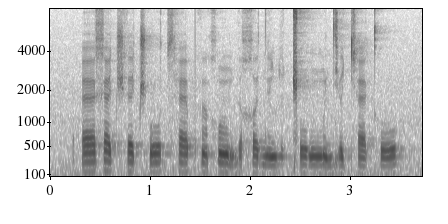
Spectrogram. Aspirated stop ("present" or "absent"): present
